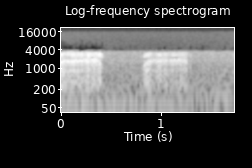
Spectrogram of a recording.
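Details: Barn owl at a webcam nest box at Audubon Starr Ranch, California, during evening activity with mating. Two harsh, breathy screeches of under half a second each are separated by a short pause.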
